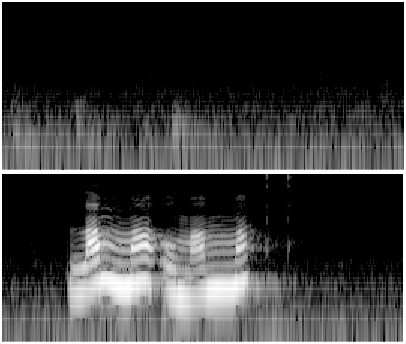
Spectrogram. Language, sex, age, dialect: Faroese, female, 15-35, Suðurstreymoy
